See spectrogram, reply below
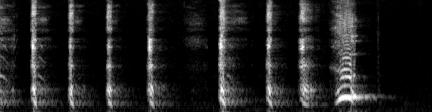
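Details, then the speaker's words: Simulated whooping cough (pertussis), imitated for students: a rapid run of about seven coughs without breaths between, ending in a loud whooping inspiration. "इसे व्हूपिंग क्यों कहा जाता है? उनका कहना है, क्योंकि अंत में जब वह सांस लेता है फिर 'हूप' लें ऐसा ही लगता है।"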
